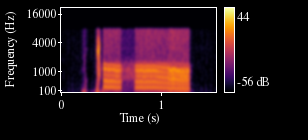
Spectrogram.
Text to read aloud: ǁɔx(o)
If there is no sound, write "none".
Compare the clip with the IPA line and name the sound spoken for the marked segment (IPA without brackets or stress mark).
ɔ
